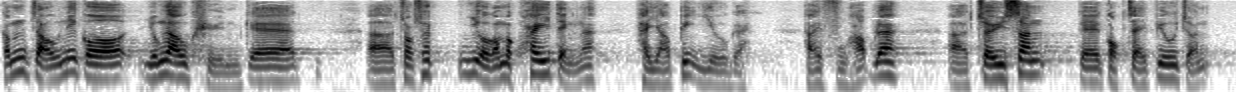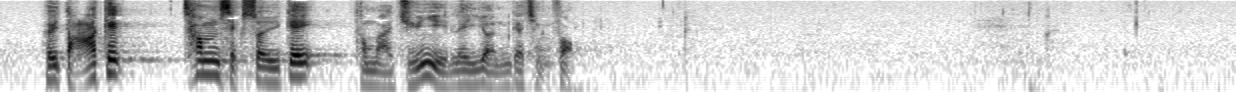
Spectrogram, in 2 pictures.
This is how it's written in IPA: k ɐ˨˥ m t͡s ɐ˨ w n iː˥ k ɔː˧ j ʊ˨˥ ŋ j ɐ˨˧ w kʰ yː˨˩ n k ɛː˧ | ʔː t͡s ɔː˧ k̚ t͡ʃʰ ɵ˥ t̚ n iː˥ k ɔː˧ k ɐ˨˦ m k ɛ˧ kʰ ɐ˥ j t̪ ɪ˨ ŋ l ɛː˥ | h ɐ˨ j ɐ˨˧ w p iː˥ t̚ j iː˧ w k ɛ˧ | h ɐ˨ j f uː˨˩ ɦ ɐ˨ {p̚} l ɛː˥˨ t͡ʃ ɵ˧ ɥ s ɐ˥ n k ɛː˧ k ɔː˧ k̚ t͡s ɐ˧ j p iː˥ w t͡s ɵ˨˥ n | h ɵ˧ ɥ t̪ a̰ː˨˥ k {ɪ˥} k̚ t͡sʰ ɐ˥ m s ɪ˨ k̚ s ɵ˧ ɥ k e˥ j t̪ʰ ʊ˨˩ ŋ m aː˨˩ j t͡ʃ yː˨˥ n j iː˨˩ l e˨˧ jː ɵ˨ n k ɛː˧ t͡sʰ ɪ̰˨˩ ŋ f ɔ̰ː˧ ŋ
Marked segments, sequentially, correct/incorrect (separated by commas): correct, correct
